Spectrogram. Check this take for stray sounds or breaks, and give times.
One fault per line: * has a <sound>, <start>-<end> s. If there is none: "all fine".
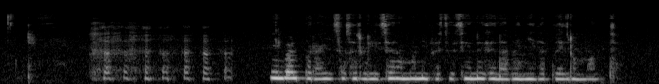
* has a laugh, 0.9-2.4 s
